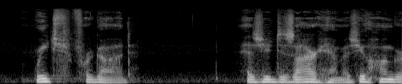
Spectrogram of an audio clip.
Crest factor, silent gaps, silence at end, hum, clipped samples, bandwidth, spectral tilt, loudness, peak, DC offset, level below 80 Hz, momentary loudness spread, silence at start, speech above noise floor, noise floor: 16 dB; none; 0 s; none; under 0.1%; 14.5 kHz; -5.5 dB/octave; -22 LUFS; -6 dBFS; under 0.1%; -56 dBFS; 9 LU; 0.35 s; 35 dB; -55 dBFS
